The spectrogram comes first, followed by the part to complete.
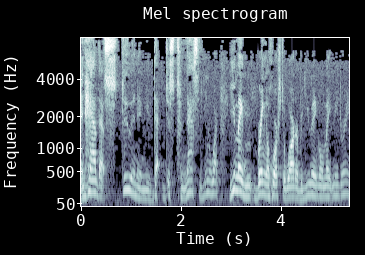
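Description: Somewhat breathy and animated in tone, the speech races along at a very fast pace with hardly any pauses. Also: man, fairly high pitch for a man. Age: 40s. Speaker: guest preacher and missionary. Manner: emphatic, punchy preacher cadence with repetitions and colloquial asides; animated, rising intensity while building an argument.

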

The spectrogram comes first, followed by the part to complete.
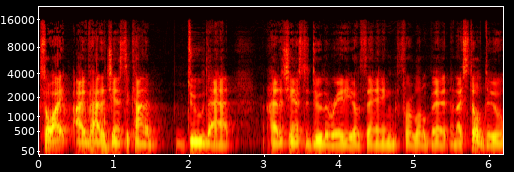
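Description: A man with an American accent and a normal speaking voice talks at a fairly quick pace, his fairly low pitch showing ordinary variation. The recording is very clean, with a silent background. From Western Pennsylvania. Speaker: arena public address announcer. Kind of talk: casual interview.

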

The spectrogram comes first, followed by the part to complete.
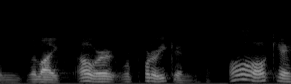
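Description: Fairly quick, a man talks in an unremarkable speaking voice at medium pitch. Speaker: youth speaker. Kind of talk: sermon. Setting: church gathering with audience. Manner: casual, joking.

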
